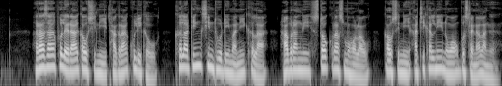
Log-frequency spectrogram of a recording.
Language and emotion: Bodo, neutral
